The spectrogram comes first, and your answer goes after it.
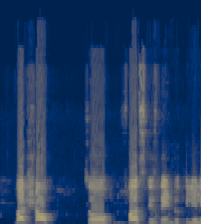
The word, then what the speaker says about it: Virchow: Many people pronounce it as Warkau, but I follow this pronunciation, Warsaw.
